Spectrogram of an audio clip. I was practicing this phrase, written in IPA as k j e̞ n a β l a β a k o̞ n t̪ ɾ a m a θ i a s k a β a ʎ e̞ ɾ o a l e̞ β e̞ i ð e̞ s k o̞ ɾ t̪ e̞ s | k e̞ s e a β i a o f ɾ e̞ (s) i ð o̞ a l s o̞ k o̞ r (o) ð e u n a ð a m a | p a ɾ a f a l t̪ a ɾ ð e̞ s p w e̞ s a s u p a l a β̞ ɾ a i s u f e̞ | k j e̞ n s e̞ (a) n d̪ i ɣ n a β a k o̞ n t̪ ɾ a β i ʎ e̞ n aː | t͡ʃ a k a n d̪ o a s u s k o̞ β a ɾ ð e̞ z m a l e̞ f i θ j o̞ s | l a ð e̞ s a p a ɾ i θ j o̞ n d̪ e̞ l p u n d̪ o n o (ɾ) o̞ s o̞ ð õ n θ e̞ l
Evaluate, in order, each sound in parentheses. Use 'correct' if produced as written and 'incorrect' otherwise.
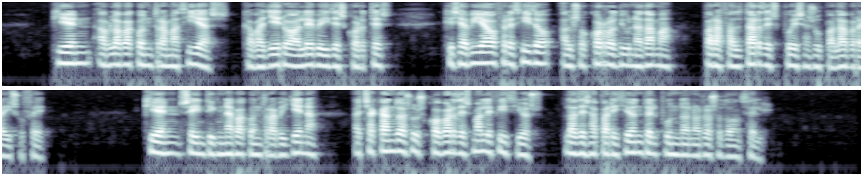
incorrect: θ, correct, incorrect: i, correct

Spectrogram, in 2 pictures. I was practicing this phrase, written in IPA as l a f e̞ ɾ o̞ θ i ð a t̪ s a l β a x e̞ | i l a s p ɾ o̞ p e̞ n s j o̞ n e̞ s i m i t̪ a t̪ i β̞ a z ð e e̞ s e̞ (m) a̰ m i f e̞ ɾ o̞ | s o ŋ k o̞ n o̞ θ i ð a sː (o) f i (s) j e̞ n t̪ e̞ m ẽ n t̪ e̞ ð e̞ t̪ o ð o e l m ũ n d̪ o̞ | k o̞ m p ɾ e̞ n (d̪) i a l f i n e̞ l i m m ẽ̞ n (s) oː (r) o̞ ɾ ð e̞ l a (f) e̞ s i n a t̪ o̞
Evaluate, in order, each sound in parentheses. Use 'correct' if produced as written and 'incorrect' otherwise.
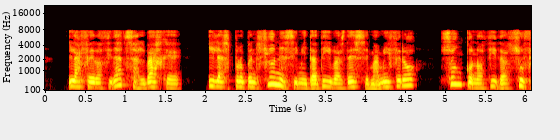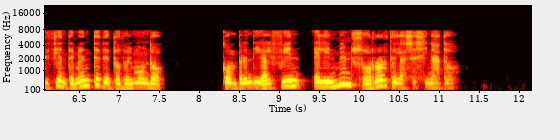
correct, incorrect: u, incorrect: θ, correct, correct, correct, incorrect: s

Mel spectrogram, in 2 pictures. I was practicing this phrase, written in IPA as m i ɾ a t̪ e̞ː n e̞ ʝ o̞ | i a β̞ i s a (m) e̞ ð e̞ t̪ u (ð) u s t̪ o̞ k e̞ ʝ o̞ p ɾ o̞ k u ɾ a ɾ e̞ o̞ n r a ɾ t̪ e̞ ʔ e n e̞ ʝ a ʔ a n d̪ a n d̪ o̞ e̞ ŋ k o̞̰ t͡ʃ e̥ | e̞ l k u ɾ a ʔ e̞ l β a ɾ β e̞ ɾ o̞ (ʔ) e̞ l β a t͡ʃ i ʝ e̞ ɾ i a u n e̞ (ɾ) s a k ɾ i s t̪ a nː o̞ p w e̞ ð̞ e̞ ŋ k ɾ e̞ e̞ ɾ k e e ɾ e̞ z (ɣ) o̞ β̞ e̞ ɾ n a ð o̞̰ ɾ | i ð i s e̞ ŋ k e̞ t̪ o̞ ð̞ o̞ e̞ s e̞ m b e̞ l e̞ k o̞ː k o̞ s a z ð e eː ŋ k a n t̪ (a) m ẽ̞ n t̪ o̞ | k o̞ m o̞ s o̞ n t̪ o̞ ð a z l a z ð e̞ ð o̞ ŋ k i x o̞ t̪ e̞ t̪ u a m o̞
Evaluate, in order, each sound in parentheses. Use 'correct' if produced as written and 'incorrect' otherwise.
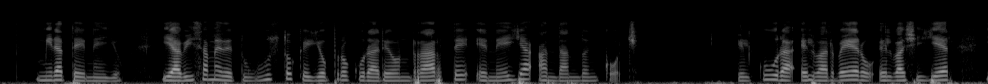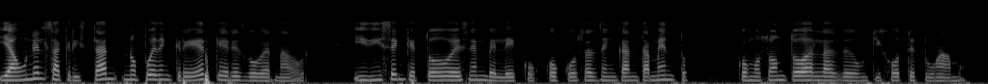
correct, incorrect: ɣ, correct, incorrect: l, correct, correct

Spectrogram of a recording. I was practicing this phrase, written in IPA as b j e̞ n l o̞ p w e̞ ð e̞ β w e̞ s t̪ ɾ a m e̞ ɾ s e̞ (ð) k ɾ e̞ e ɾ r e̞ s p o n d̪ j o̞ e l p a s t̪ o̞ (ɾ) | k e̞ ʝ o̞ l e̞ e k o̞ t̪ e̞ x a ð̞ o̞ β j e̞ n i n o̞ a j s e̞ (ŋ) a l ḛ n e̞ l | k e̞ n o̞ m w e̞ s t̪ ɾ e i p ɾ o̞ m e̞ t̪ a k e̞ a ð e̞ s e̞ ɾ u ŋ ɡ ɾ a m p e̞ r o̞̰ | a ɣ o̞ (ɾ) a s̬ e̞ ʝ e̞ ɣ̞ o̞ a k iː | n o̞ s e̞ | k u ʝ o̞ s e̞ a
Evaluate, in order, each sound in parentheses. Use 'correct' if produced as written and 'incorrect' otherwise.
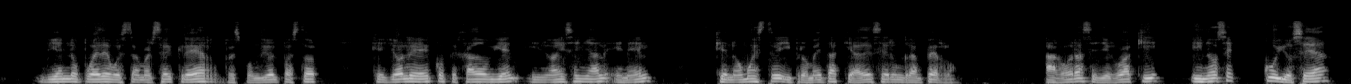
correct, correct, incorrect: ɲ, correct

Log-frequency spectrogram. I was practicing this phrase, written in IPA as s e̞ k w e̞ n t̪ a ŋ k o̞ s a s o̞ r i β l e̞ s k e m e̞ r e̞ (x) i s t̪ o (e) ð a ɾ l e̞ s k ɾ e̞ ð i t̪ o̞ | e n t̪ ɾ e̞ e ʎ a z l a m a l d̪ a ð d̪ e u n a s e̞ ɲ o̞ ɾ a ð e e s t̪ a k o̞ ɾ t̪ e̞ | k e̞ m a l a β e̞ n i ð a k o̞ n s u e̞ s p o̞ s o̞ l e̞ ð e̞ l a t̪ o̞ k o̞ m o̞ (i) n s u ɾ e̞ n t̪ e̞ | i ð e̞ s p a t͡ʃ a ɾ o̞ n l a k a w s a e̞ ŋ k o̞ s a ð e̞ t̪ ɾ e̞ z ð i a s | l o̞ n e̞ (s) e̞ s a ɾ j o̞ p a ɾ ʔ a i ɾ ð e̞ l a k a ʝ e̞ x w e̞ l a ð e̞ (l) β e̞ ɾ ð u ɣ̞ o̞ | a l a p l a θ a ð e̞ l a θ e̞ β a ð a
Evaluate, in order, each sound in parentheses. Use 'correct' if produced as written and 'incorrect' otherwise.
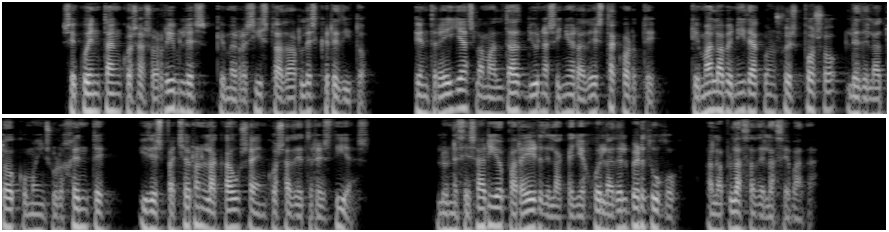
incorrect: s, incorrect: a, correct, incorrect: θ, correct

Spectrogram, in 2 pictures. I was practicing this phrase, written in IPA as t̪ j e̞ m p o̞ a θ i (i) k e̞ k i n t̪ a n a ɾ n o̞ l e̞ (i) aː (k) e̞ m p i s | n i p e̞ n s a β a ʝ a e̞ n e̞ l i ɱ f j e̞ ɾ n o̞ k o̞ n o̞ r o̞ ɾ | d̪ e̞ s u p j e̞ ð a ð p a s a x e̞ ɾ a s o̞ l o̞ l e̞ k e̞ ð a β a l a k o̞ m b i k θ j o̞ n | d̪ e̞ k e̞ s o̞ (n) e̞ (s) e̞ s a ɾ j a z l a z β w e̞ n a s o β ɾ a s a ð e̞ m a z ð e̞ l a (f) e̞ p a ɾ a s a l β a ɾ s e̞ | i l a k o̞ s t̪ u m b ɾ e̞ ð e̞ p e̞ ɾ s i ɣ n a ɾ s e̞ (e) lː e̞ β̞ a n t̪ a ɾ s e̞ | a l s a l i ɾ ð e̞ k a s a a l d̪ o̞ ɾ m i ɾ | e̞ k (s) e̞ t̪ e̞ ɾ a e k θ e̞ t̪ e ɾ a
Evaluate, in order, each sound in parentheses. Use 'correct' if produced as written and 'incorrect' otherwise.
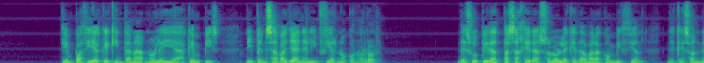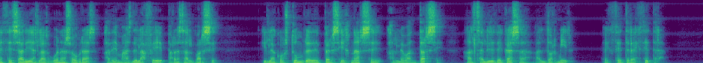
incorrect: a, correct, correct, incorrect: nː, incorrect: θ, correct, incorrect: a, incorrect: θ

